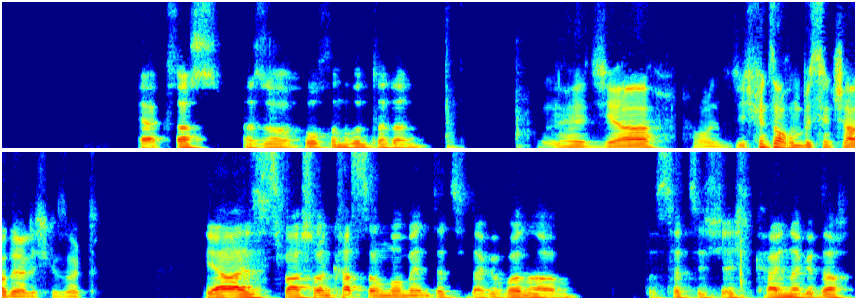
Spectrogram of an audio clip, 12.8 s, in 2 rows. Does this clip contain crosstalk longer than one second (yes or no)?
no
